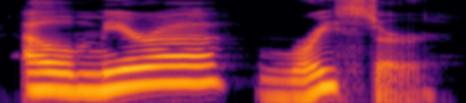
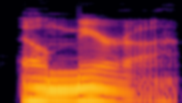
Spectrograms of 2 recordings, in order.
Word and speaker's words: Elmira Royster: How do you say her name? Elmira Royster. Elmira. I didn't want to misspeak there.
